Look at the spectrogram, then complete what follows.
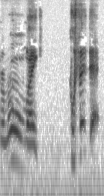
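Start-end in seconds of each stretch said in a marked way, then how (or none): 1.4-2.0 startled. Retold or imitated. Startled by an unseen voice.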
